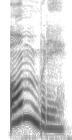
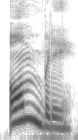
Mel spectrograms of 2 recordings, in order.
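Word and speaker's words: hombre: H is pronounced a remember the H in Spanish is silent say it with me a now let's say it in an example om man okay one more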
